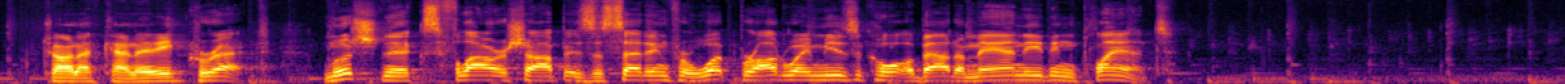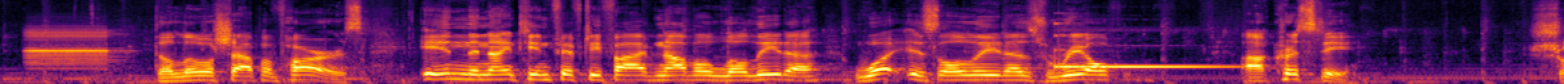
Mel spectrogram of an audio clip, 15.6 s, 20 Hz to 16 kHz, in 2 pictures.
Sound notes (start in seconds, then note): 7.9 buzzer sounds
